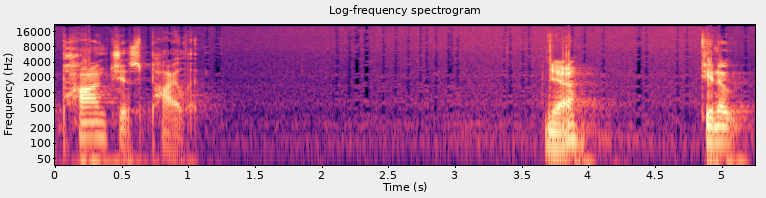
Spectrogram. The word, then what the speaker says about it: Pontius: a conscious or unconscious pilot he was saying pontius pilate yeah do you know pontius pilate is a is a is a guy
